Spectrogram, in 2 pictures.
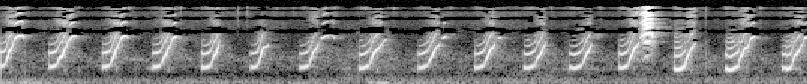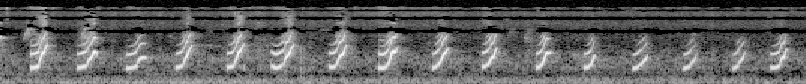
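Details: A baby guinea pig, the loudest of its group, wheeks insistently for food, giving a rapid run of shrill, rising squeaks.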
